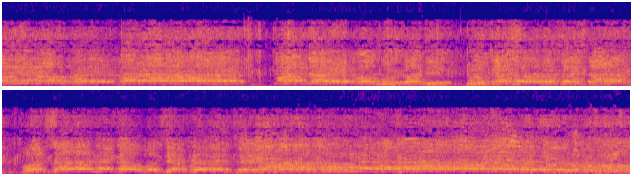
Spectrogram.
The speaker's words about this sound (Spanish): Mira, este es el sonido de la celebración del equipo después de ganar al Pontevedra y remontar el pasado domingo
